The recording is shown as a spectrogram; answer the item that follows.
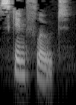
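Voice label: "skin flute", English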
